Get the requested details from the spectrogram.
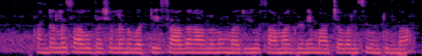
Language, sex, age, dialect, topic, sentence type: Telugu, female, 18-24, Central/Coastal, agriculture, question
